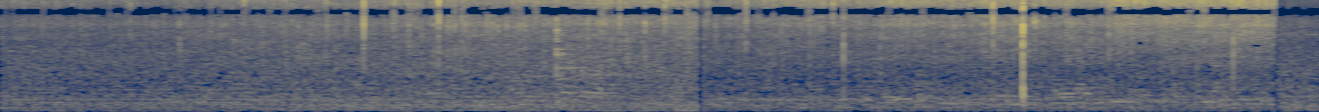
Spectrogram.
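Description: Whole fish sizzling and crackling on a wire grill over a charcoal fire, a steady hiss with one sharp pop about three-quarters of the way through.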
